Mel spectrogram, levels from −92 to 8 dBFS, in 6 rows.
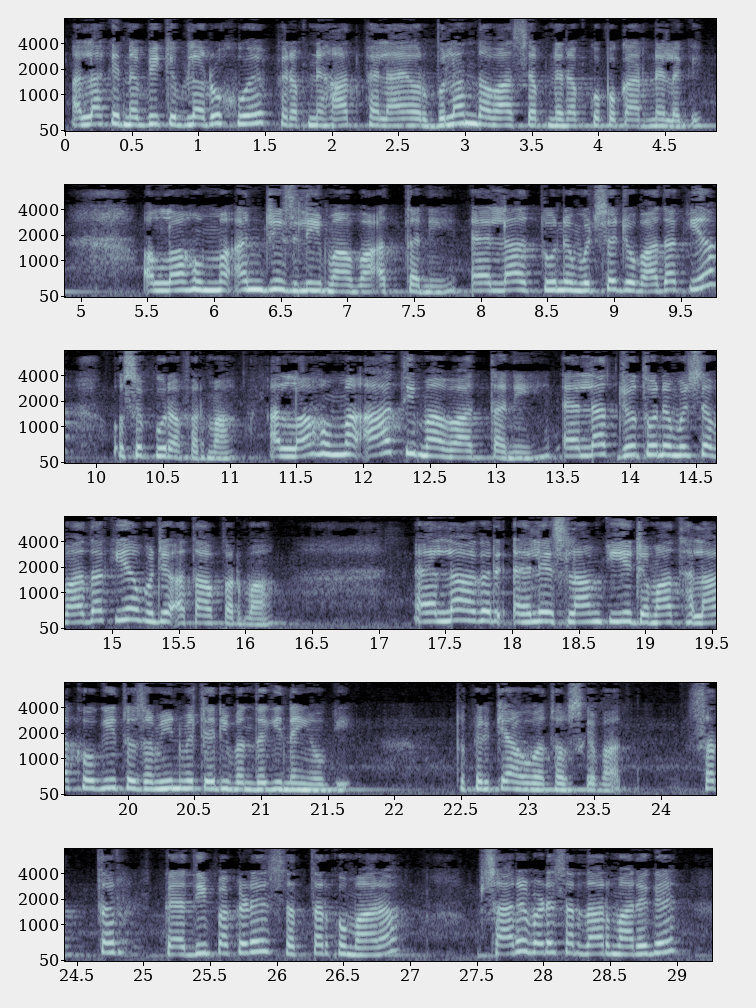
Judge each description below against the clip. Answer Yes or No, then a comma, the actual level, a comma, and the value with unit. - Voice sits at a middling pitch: No, high, 205 Hz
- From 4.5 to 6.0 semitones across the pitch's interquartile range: No, average, 4.0 semitones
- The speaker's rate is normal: Yes, average, 180 wpm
